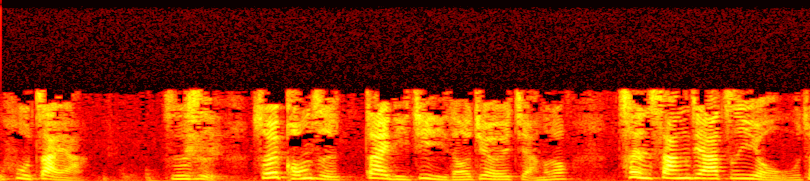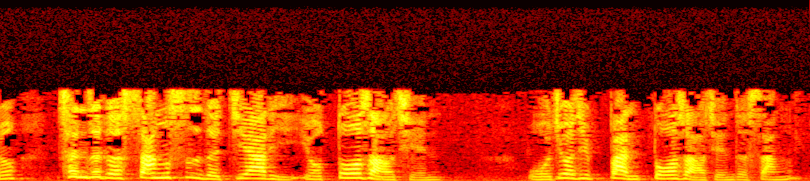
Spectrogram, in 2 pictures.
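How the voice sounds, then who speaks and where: A middle-aged woman teaching as a Buddhist lecturer, telling a family story with lively asides, laughter and frequent questions to her listeners. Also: medium pitch, husky. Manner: animated, asks listeners "是不是", laughs through anecdotes. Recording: dull lo-fi recording.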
